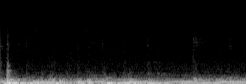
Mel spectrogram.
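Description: A low steady hum with irregular low rumbling under it and a single click at the very start.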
